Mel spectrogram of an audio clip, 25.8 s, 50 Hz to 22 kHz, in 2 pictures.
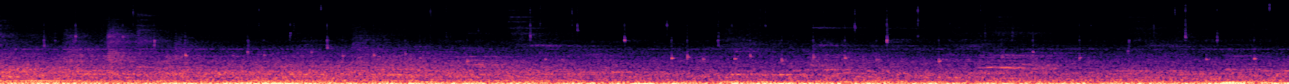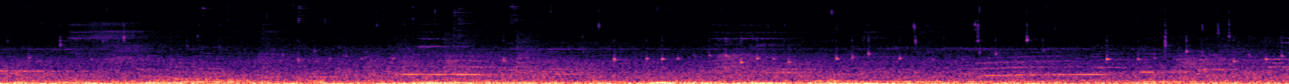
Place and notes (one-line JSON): {"title": "Saint-Josse-ten-Noode, Belgium - A dripping tap", "date": "2013-06-19 15:00:00", "description": "At the end of the big glasshouse, just above one of the nice indoors pools, there is a dripping tap. So nice to listen to a tiny sound in this place full of massive sounds. Recorded just with EDIROL R-09.", "latitude": "50.86", "longitude": "4.37", "altitude": "49", "timezone": "Europe/Brussels"}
